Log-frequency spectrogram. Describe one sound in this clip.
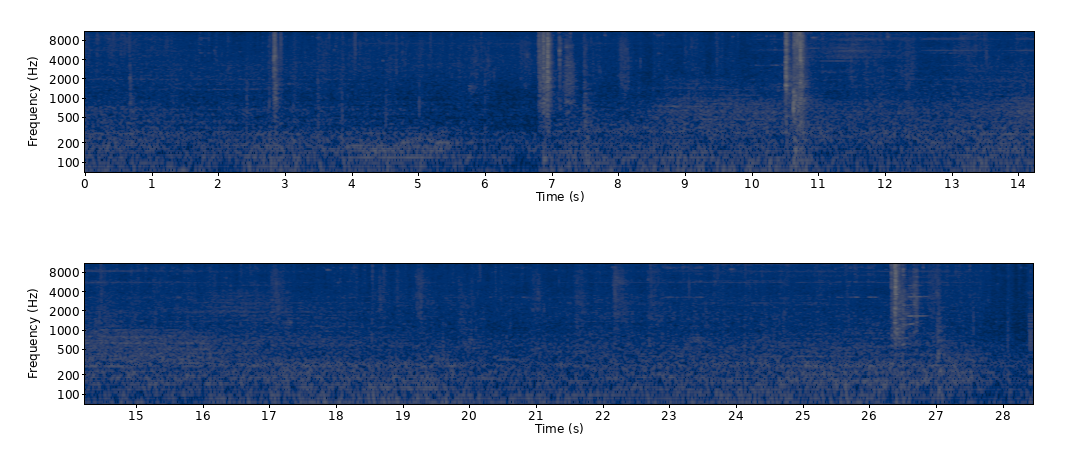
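Footsteps walk steadily over hard ground.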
